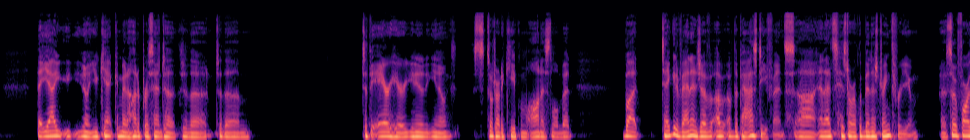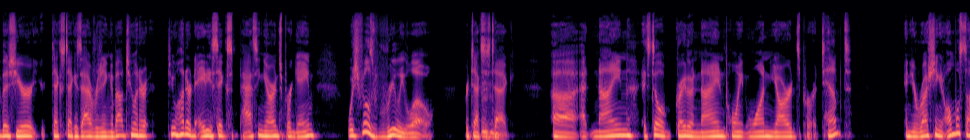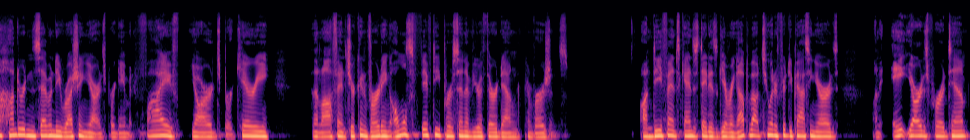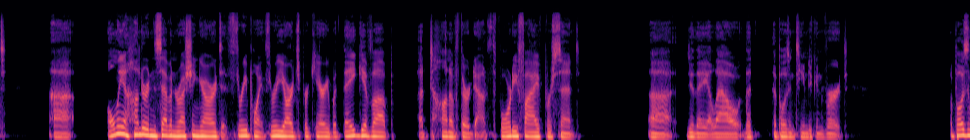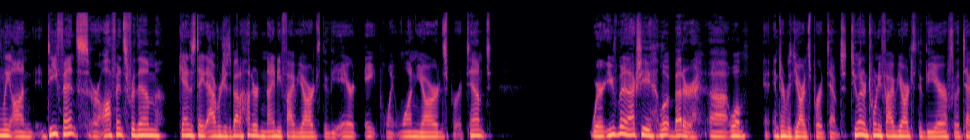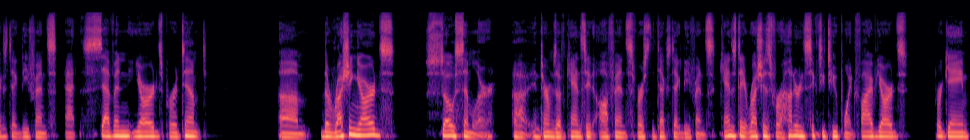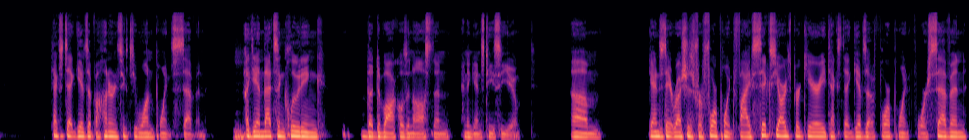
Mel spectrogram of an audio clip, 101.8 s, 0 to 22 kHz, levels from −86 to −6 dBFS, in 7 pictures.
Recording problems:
none

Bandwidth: 14.5 kHz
